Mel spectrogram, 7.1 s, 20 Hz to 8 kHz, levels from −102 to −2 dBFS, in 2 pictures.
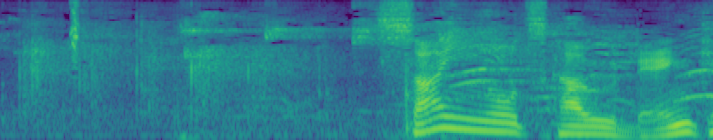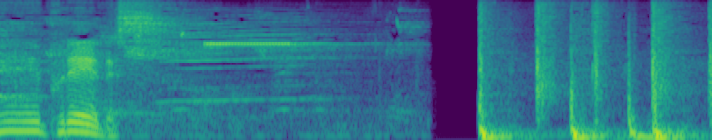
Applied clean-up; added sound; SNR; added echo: none; none; none; none.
